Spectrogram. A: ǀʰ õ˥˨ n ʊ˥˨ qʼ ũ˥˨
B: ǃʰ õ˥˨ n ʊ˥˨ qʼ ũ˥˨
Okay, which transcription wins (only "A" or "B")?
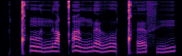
B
